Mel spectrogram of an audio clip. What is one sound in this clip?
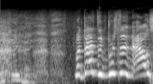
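A boy shouts loudly and frantically, close by.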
